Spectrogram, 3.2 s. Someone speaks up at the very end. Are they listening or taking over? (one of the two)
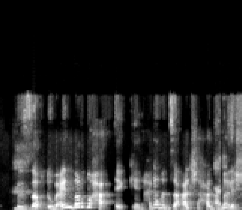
listening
